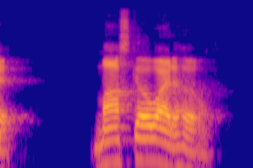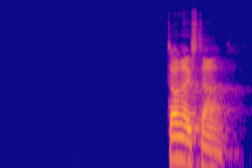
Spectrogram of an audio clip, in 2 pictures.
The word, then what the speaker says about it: Moscow: is the real right way to say it Moscow Idaho until next time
